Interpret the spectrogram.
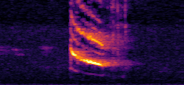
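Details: A single strong downslurred chirp from a female common iora, whose calls set other ioras answering; the note sweeps from high to lower pitch with rich overtones, lasting under half a second against near-silence.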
